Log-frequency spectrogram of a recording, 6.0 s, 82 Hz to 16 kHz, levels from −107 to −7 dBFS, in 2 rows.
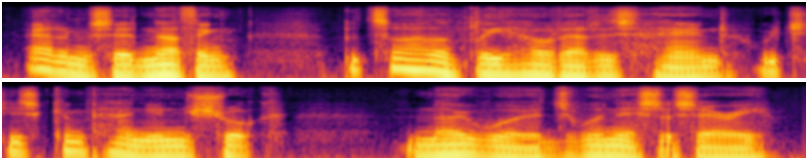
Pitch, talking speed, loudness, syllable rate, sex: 100 Hz, 170 wpm, -17 LUFS, 5.6 syllables/s, male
